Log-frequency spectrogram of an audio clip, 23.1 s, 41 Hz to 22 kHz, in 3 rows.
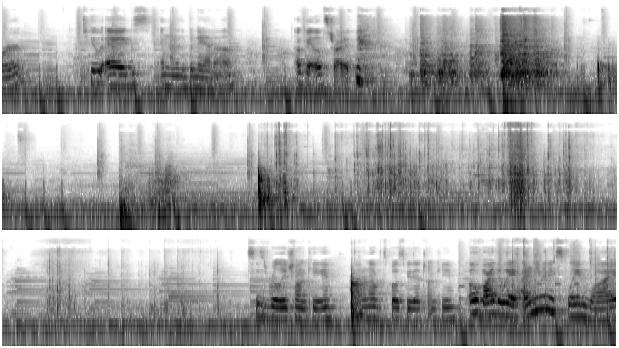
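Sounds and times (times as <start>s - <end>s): background music: 0.0s - 23.0s
bowl thunking on wooden board: 7.4s - 7.8s
bag rustling: 11.1s - 18.1s.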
